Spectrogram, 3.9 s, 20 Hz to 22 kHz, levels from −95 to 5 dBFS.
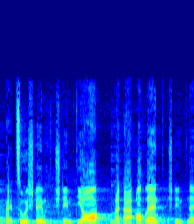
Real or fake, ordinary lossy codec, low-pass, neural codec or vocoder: real; none; 14.4 kHz; none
